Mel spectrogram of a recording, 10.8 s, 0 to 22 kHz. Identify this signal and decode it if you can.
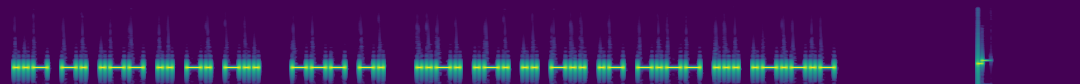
Morse code, heard as a keyed tone, about 25 wpm, 700 Hz. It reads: UNWIND ON FRIDAYS.
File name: practice / 25wpm / Difficult Sentences with Hints - 25wpm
